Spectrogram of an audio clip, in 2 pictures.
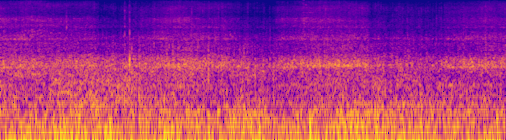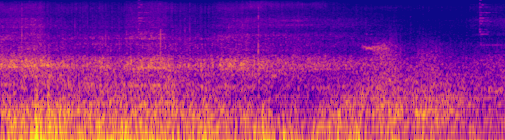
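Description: Wind rushes loudly past the microphone.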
